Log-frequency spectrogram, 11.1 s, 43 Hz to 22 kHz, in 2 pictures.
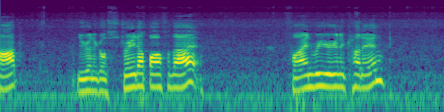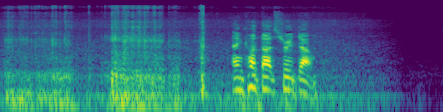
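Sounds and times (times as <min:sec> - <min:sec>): knife scraping through shingles: 0:05.6 - 0:08.2.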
